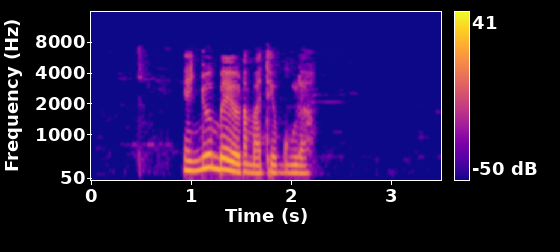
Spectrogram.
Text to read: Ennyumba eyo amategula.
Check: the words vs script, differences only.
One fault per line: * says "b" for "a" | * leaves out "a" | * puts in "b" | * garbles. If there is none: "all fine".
all fine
